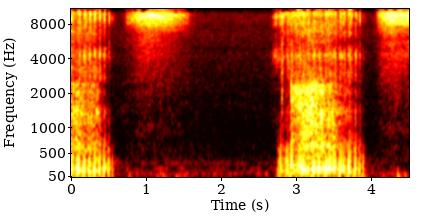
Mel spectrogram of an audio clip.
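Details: French Bulldog snoring like a tractor: a raspy snore ending, about two seconds of quiet hissing breath, then another loud, buzzing inhaled snore lasting roughly a second.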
